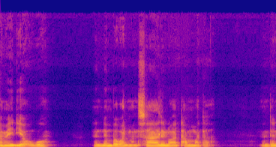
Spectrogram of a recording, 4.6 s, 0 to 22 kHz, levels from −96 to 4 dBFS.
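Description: No technical faults can be heard anywhere in this recording.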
